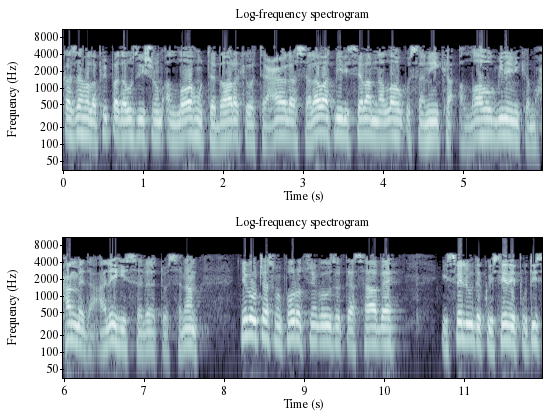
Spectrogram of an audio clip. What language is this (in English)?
Croatian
